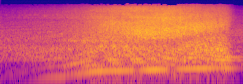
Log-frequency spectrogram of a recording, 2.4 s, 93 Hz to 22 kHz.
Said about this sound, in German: Und jetzt hören wir das gleiche Auto nochmal, wenn der Testfahrer statt mit 50 mit 55 km/h anfährt.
